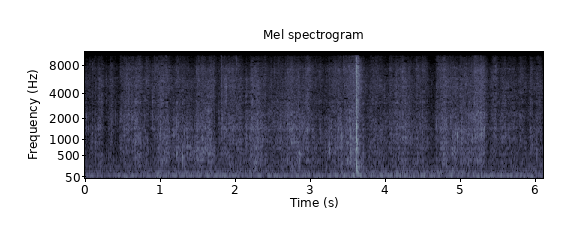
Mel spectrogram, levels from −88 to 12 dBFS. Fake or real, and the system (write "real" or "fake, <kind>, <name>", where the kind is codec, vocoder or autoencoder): real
